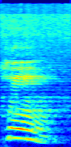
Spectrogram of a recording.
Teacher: this is having a nasal sound, not complete N sound but nasal sound.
